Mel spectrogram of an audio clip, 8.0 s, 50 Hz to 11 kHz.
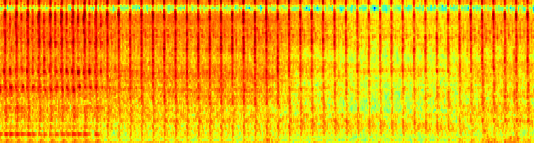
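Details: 2009 Mercedes ML320 with OM642 diesel, knock began after oil change and 4-hour drive with no oil on the dipstick: sharp, steady knock about three a second over the idle; shop called engine toast, cause unconfirmed.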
